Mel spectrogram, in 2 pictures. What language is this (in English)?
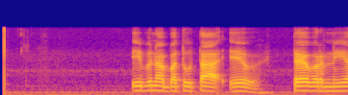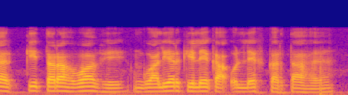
Hindi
